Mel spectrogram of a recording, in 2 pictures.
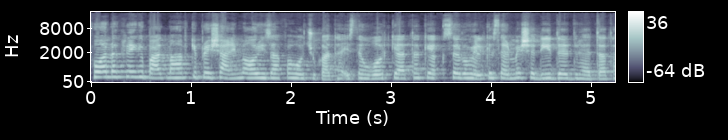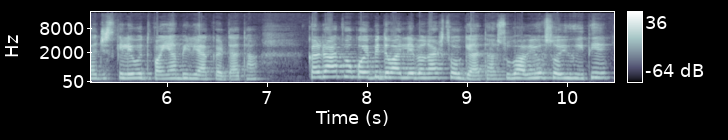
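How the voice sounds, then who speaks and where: A woman narrating a romance novel as an audiobook, in a steady, soft storytelling manner. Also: fairly high pitch.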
